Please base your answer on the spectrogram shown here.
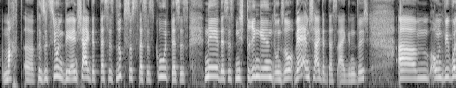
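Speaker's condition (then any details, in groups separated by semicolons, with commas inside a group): No condition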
